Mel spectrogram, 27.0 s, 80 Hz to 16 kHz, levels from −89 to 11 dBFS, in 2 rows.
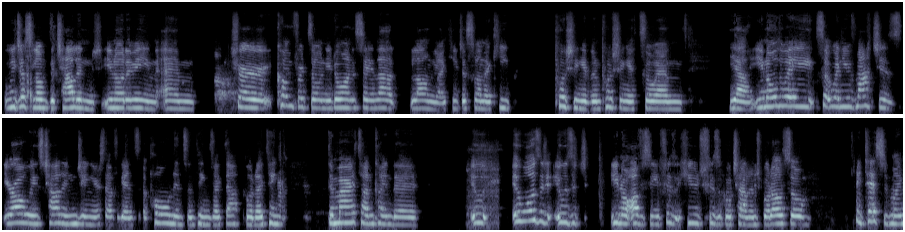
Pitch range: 215-260 Hz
